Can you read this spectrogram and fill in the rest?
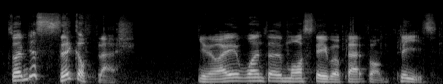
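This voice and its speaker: A man's voice: mid-range voice, animated, normal speed, dry recording. Chatty young man answering viewers. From Malaysia. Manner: chatty and rambling, reads chat questions aloud. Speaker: livestream host. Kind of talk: casual stream chat, answering viewer questions.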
